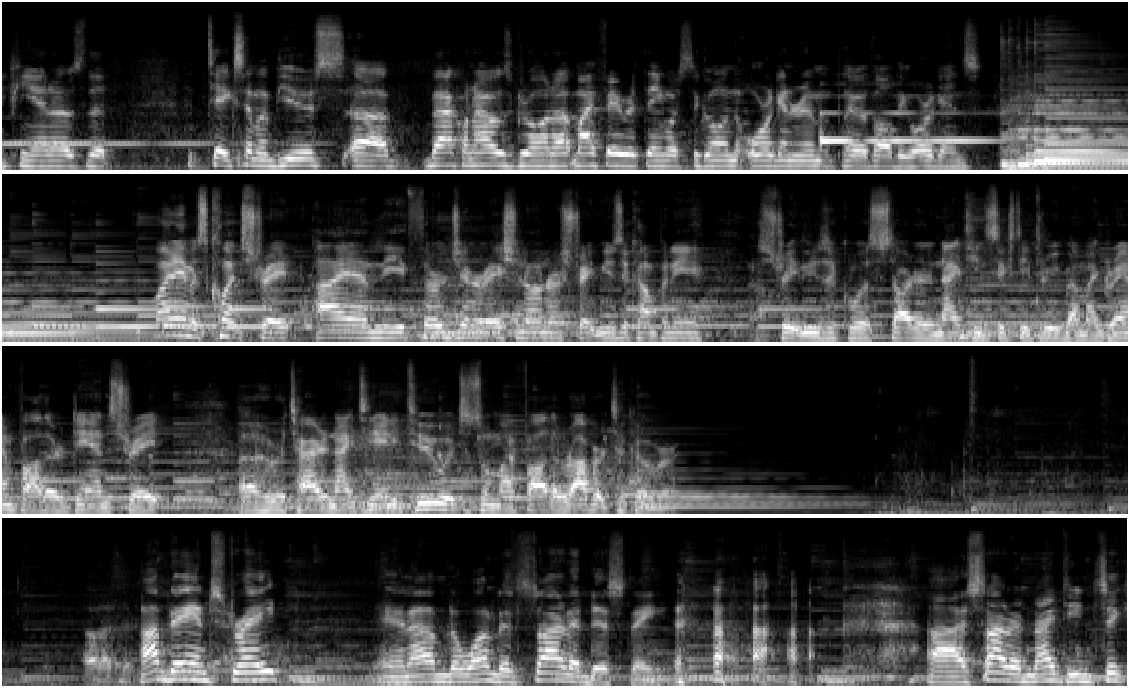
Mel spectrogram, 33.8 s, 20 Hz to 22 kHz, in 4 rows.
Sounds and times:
Speech: 0.0s - 0.8s, 1.5s - 7.4s, 9.6s - 22.0s, 26.0s - 27.5s, 28.1s - 30.4s, 32.3s - 33.7s
Music: 0.0s - 2.1s, 6.0s - 33.7s.

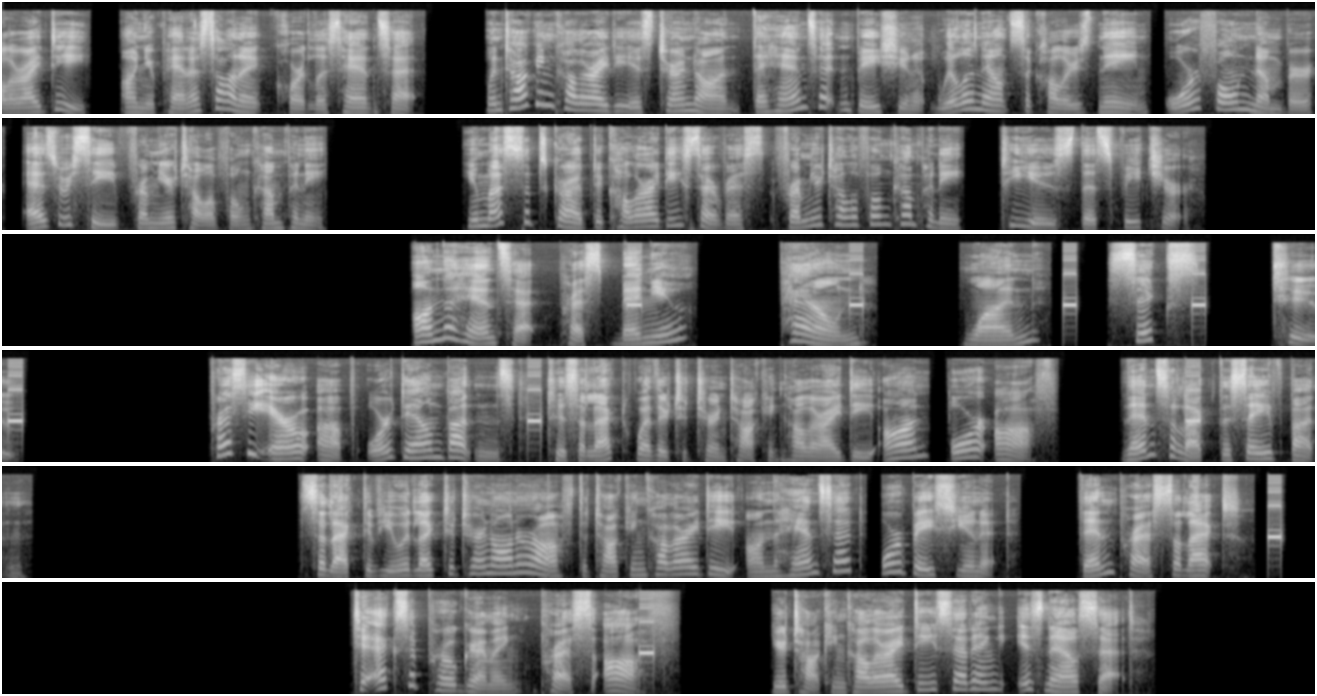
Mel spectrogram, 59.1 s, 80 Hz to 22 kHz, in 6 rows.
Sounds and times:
Speech: 0.0s - 12.3s, 13.4s - 18.9s, 22.8s - 24.9s, 25.6s - 26.2s, 26.9s - 29.7s, 31.1s - 39.6s, 41.6s - 48.8s, 51.9s - 54.3s, 55.0s - 57.9s.

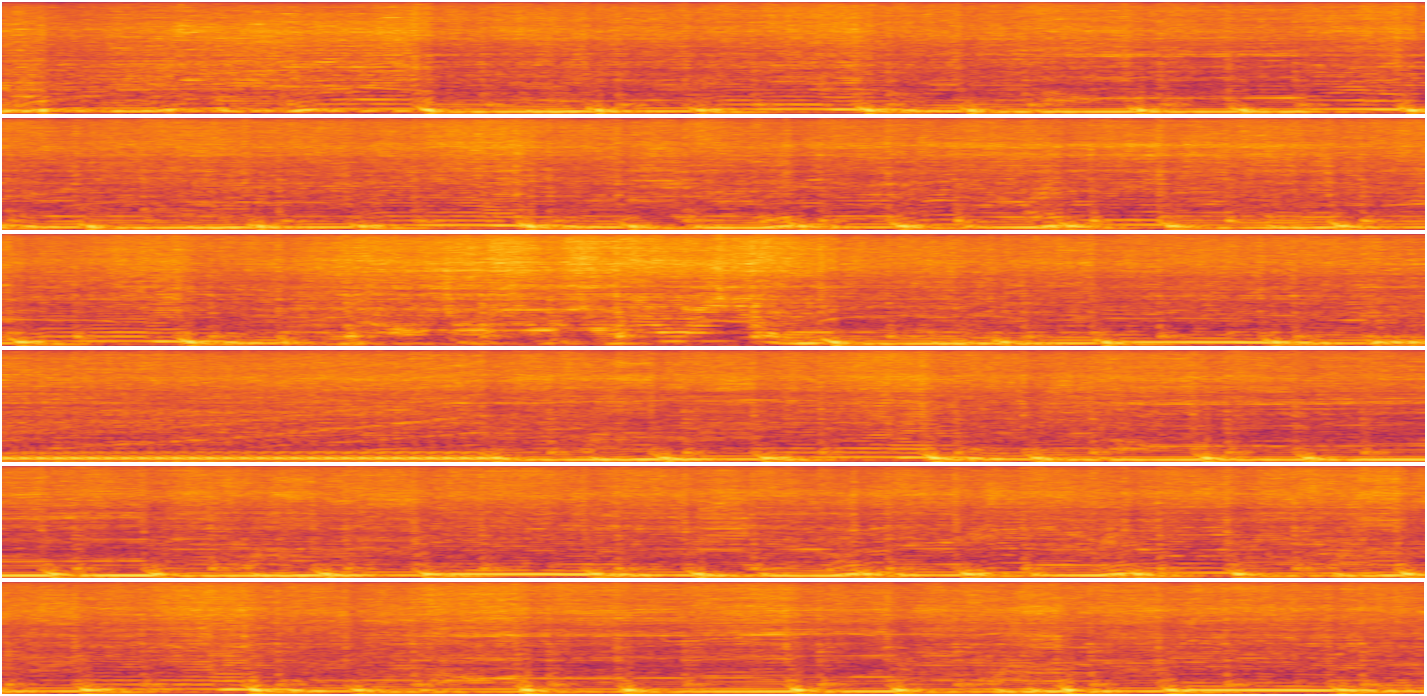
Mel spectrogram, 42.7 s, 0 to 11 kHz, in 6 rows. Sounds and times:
Disco: 0.0s - 42.6s.

